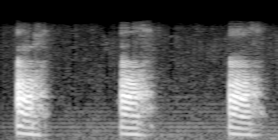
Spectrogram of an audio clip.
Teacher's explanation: keeping the tongue really low in the mouth and opening the jaw up really wide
